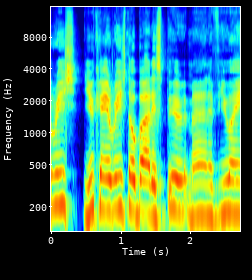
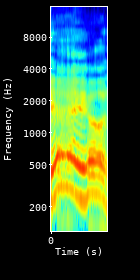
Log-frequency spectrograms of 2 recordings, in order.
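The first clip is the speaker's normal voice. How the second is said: a much higher, bright-eyed "Hey"; cartoonishly chummy hello; mock overfriendly greeting; 10 semitones higher than usual. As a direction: play the too-eager friendly guy. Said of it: "am I just friendly?".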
